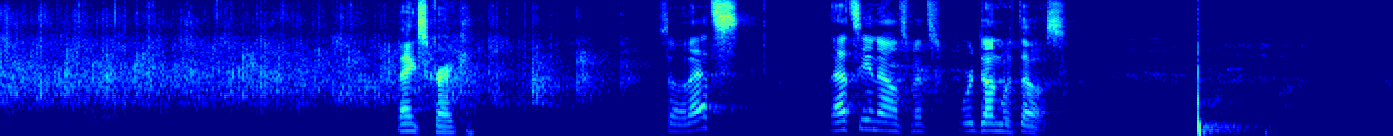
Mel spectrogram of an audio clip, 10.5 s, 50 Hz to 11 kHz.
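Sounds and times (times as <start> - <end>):
church audience applause: 0.0 - 4.7
speech: 3.0 - 3.8, 5.0 - 5.6, 6.2 - 8.1.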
